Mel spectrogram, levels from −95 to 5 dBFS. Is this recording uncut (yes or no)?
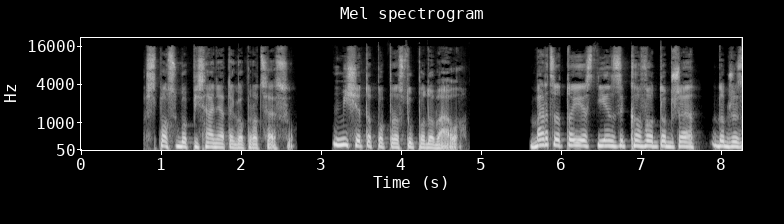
no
